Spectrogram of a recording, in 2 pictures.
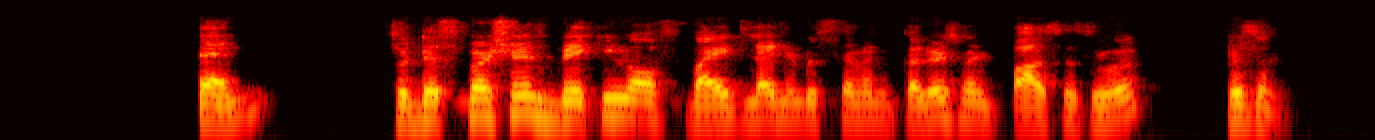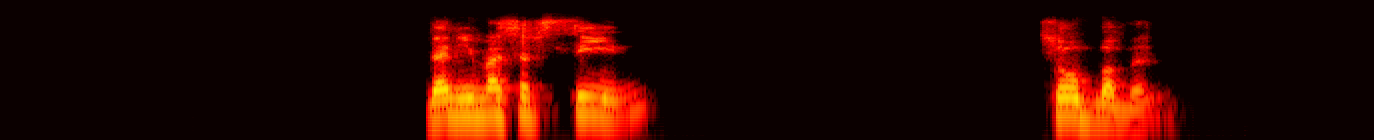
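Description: A middle-aged man speaks calmly into a close microphone, explaining.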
